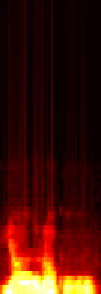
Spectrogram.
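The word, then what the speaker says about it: 一: 그런데 야오라고 지금 소리를 냈잖아요. 정리 한번 할게요. 숫자 1은요. 원래 2라고 발음을 합니다. 그런데 어떨 때 전화번호, 방번호, 노선 번호들을 읽을 때는 야오라고 발음을 한대요.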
